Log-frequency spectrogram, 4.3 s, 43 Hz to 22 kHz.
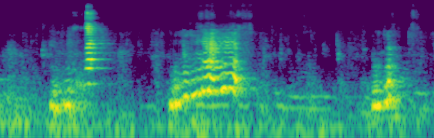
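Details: A goat bleats during Okayu's birthing of twin kids at Yoshigake Farm, Japan, 3 May 2023. There are three separate bleats, the middle one longer and wavering, with low human chatter between them.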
